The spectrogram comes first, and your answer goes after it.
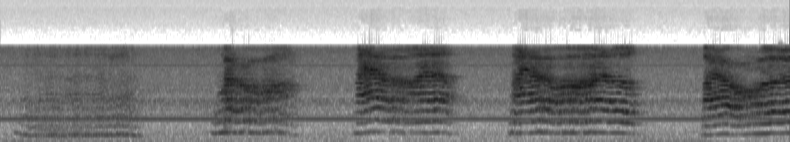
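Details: Two domestic cats, Scooter the tabby and Ash the Siamese, friends squabbling at home while grandma is away: a low growl opens, then four long drawn-out yowls rich in harmonics, wavering in pitch, each about a second long with short pauses between.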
